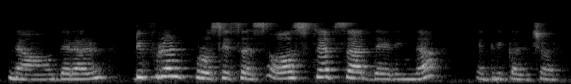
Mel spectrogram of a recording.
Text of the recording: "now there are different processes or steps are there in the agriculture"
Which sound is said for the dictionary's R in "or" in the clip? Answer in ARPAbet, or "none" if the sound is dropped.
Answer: L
